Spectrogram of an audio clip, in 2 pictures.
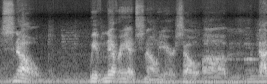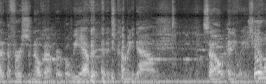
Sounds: music
speech

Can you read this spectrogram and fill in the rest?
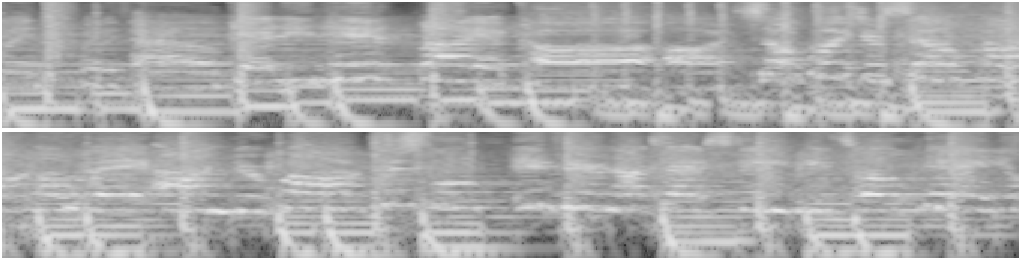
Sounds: music

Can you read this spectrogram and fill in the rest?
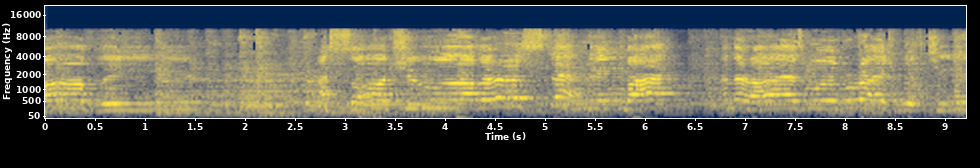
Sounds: yodeling
music
country
inside a large room or hall

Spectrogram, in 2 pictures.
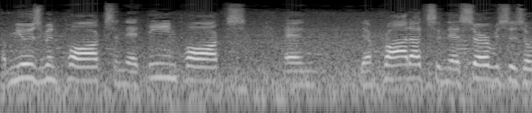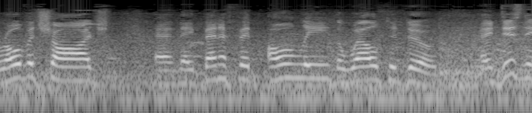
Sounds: speech

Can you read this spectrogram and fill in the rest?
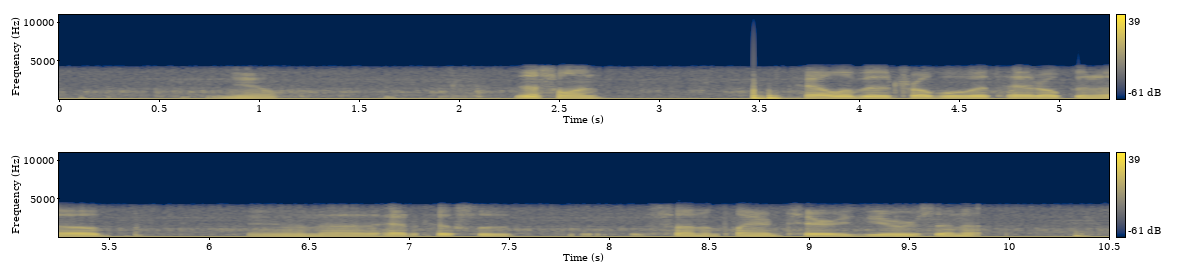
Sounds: speech

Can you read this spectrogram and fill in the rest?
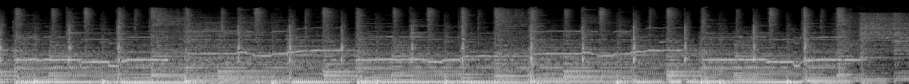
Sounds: music

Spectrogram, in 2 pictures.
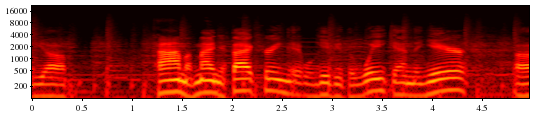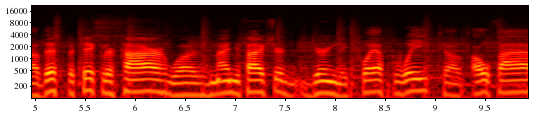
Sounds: speech
music

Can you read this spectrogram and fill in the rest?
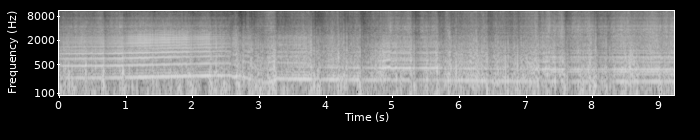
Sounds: rustle

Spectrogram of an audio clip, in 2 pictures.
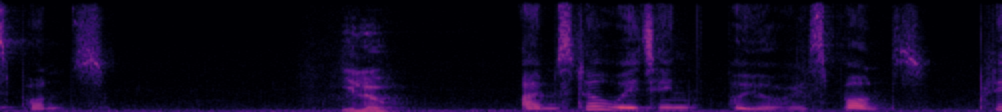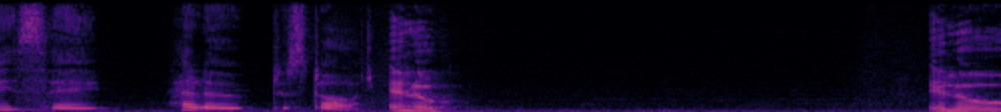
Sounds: speech

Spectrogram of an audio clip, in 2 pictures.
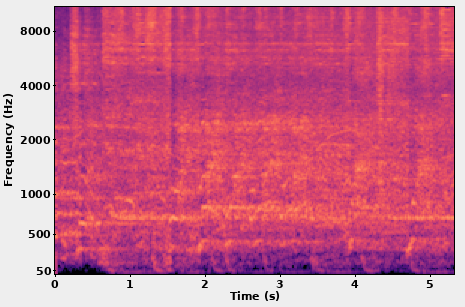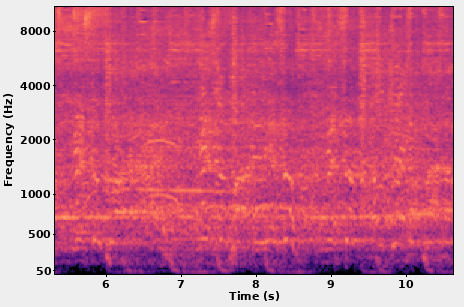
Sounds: music

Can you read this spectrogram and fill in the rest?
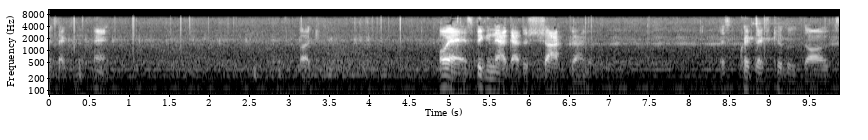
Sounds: speech

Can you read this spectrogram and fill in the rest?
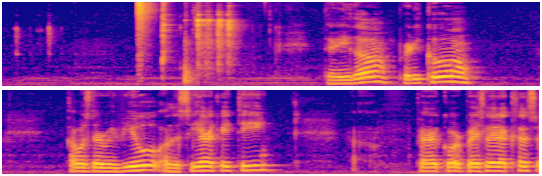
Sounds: speech

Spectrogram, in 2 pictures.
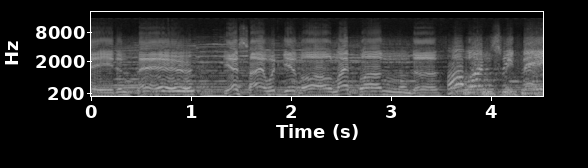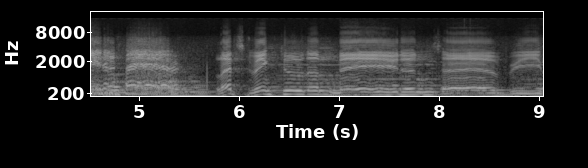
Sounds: music

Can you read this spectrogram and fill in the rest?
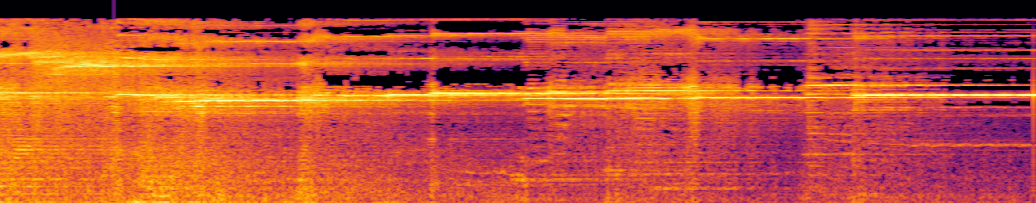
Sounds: fire alarm

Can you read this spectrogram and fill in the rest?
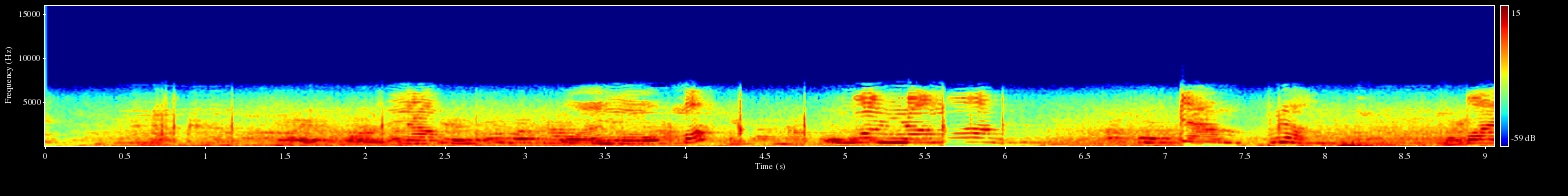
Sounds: child speech
inside a small room
speech

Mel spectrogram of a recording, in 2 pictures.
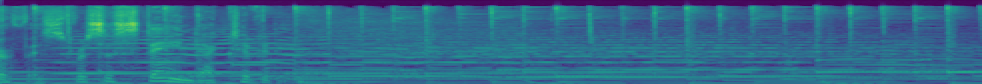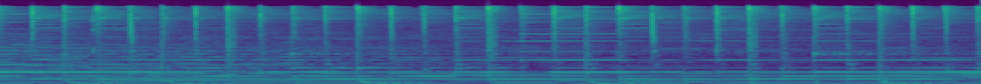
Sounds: music
speech

